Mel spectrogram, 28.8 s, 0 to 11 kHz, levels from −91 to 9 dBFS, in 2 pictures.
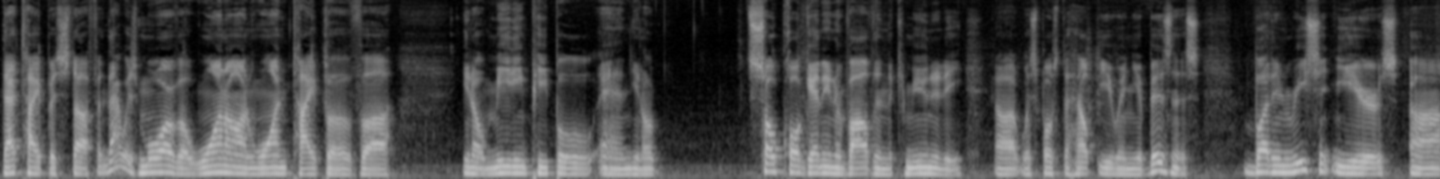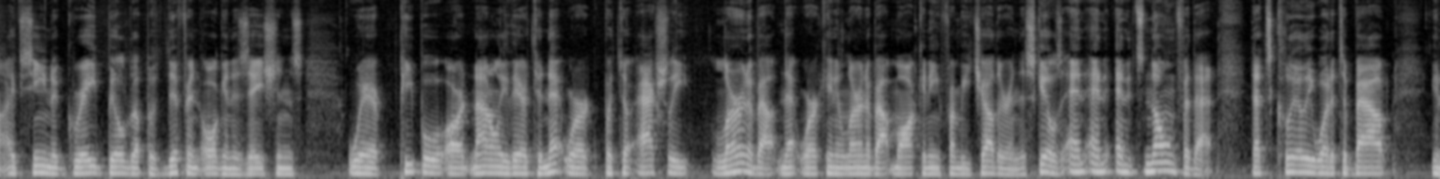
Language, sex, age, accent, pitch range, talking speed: English, male, 50-69, American, 105-120 Hz, 180 wpm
